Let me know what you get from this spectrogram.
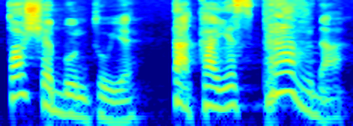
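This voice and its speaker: A male pastor giving an emphatic sermon, dropping to quiet asides and rising to loud, repeated questions. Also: on the high side, wildly swooping pitch, unhurried, husky, dry recording, clean studio sound. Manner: mocking put-on voices of churchgoers.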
